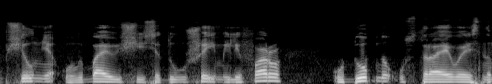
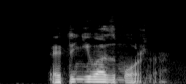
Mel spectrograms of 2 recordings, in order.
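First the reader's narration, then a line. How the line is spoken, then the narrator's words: Calm objection. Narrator (Russian): спокойно возразил я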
